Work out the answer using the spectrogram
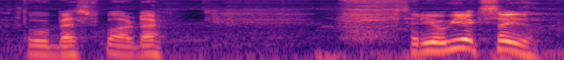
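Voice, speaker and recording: This man speaks with a Punjabi accent. His pitch is fairly high. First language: Punjabi (speaking Hindi). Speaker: travel and fitness vlogger. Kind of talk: casual vlog talk to camera.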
